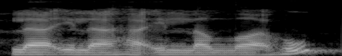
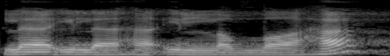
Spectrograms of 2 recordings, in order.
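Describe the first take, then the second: First: The last word ends with a u vowel. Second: The last word ends with an a vowel. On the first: "Allahu itulah khabarnya" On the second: "Illallaha kah"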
